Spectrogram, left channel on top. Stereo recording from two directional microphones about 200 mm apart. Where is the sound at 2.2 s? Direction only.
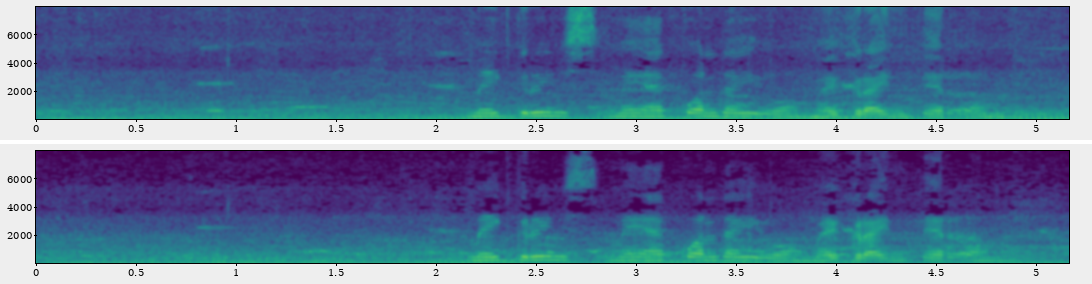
15° left (ahead or behind).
